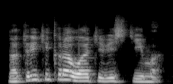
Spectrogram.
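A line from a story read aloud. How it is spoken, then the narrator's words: Amused grunt. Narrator (Russian): я хмыкнул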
